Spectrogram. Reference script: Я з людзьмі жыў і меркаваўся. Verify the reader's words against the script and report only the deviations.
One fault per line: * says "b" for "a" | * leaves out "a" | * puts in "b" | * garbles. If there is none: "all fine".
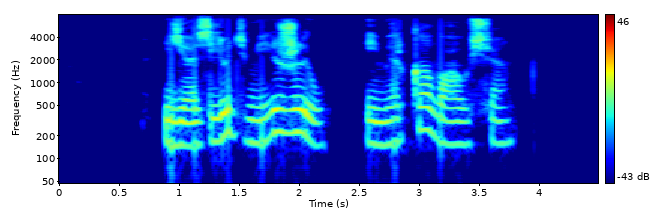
all fine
